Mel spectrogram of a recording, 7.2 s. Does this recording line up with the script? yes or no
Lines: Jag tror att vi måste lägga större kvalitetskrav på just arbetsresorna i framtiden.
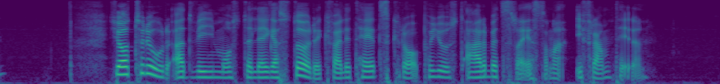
yes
